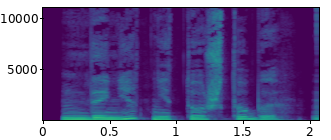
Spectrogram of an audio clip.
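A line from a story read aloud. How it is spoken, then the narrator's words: Mocking drawl. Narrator (Russian): насмешливо протянула она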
